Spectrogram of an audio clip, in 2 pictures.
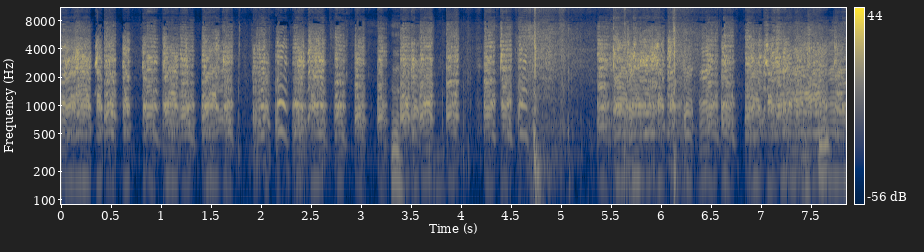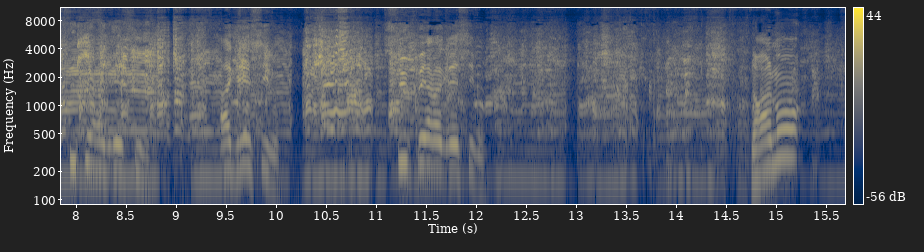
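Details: Domestic guard geese at a farmyard in winter with some snow honk loudly and harshly in overlapping, repeated bursts, acting as the owner's alarm as people approach, with a man speaking and music behind.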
